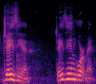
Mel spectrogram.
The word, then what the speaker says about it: Jazian Gortman: All right, Jazian Gortman.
